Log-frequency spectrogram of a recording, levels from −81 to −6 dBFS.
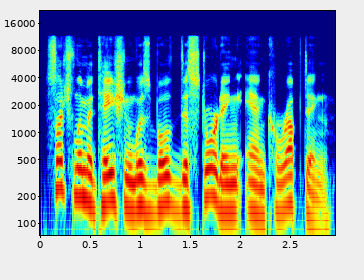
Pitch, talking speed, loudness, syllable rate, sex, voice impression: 150 Hz, 140 wpm, -16 LUFS, 4.9 syllables/s, male, masculine, adult-like, thick, powerful, bright, hard, clear, cool, intellectual, wild, lively, strict, intense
